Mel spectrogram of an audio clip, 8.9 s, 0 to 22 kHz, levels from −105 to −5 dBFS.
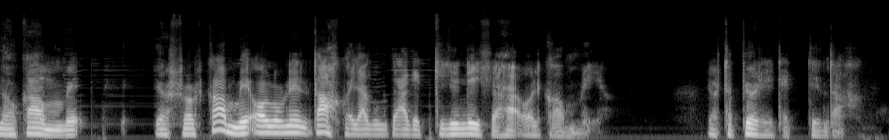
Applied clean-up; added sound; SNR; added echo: neural mask model DeepFilterNet 3.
